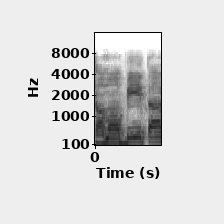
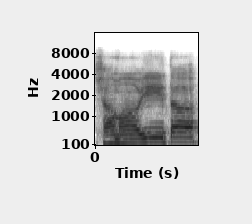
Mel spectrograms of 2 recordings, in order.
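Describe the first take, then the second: First: The consonant is a 'b' with lips together. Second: The consonant is a 'w' with lips apart. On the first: The speaker calls it wrong. "এ এ সামাবেতা নয়" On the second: The speaker calls it right. "সংস্কৃতে ওয়া হয়"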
